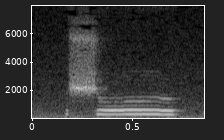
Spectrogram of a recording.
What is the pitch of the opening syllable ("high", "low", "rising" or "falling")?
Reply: high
